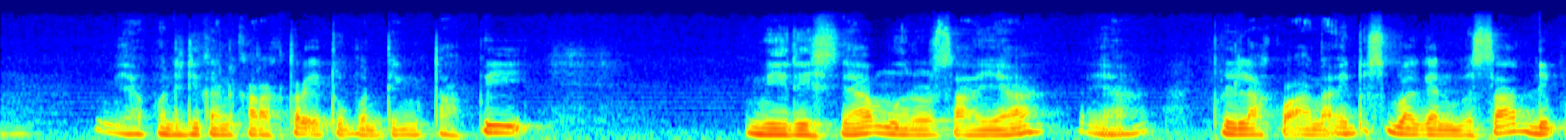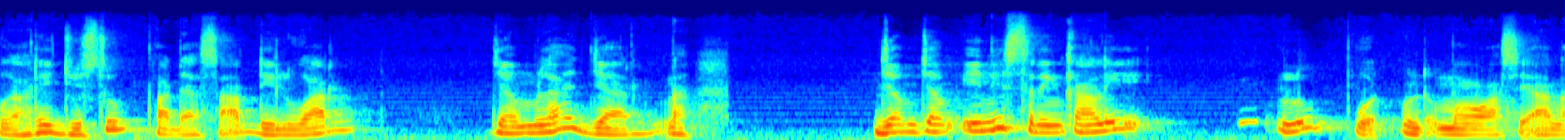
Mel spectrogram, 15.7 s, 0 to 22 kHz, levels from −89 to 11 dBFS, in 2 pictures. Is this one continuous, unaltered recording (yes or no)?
no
